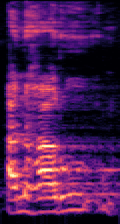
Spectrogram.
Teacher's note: انہارو کے نون میں اظہار ہو رہا ہے، اسے جلد پڑھنا ہے · ہا میں کھڑا زبر ہے، ایک الف کے برابر اسے کھینچیں گے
